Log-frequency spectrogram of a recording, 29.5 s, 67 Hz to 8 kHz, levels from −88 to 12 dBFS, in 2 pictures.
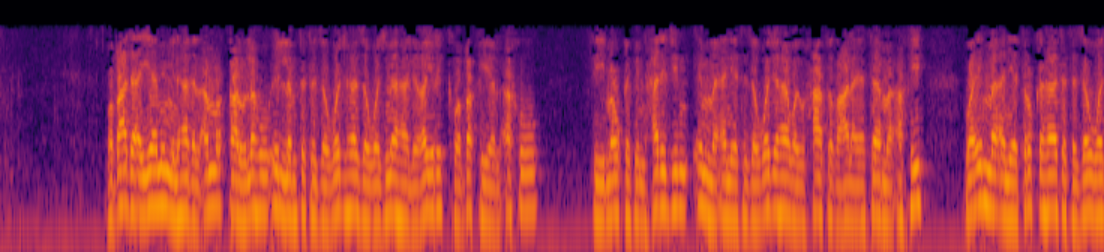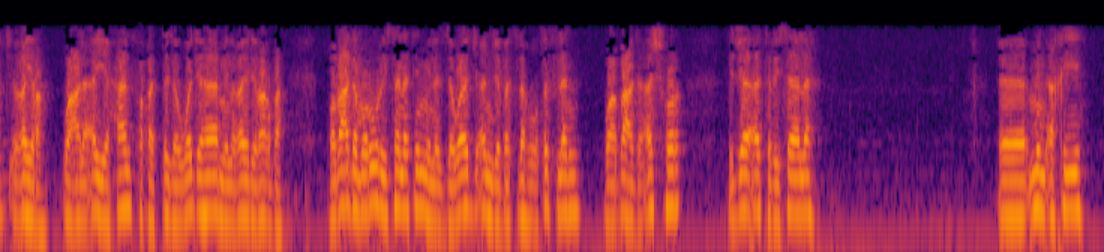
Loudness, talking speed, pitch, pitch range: -16 LUFS, 105 wpm, 130 Hz, 115-145 Hz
